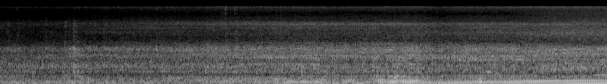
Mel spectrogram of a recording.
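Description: Rushing river water, with a pickup truck's engine coming up louder and closer as the truck wades through the river. The engine's pitch rises and falls briefly about two-thirds of the way in, then holds steady and loud.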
